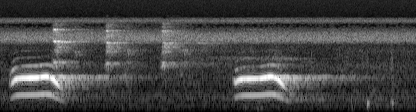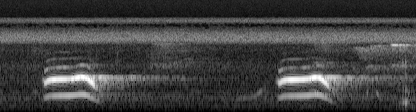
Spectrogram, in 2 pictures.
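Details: Collared forest falcon repeating loud, hollow, downward-ending 'ahr' notes, four in a steady series about every two and a quarter seconds, with soft clicks and faint birdsong between them.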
